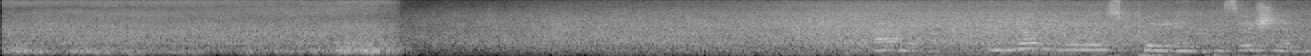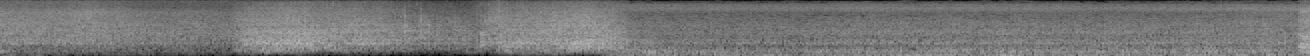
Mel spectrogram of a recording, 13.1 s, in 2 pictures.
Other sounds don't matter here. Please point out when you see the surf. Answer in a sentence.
The surf can be heard from 0.0 to 13.0 s.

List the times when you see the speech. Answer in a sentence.
The speech can be heard from 4.3 to 6.6 s.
